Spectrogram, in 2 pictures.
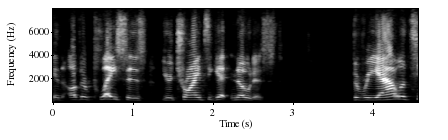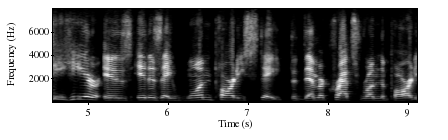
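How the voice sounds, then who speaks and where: With a Brooklyn accent, a woman talks at a fairly slow pace and keeps her intonation fairly even. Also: medium pitch for a woman. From New York City and New Jersey. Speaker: political candidate, retired teacher. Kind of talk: rally speech.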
